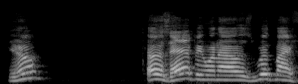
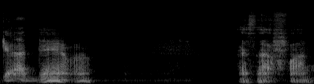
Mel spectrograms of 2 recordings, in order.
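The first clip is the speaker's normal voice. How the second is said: lower, much softer, trailing into nothing; deflated groan; 11 semitones lower, 15 dB quieter than usual. Retold or imitated. Comic waking up to his life, deflated and soft. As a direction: let the gloom of the day settle on you. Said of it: "You're like".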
